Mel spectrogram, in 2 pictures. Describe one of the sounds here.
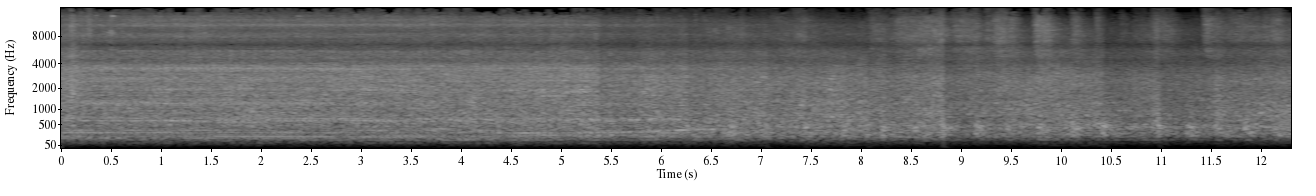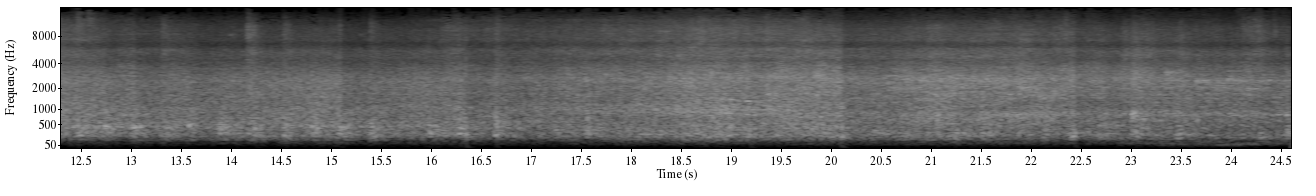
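A subway train rumbles and rattles as it pulls out and speeds away, echoing in an underground hall.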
